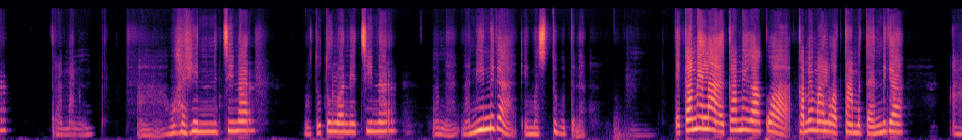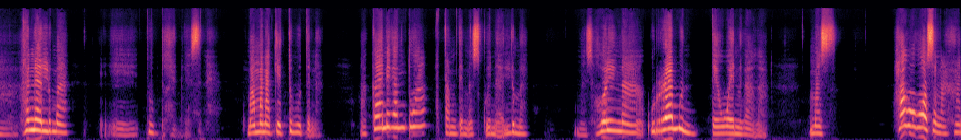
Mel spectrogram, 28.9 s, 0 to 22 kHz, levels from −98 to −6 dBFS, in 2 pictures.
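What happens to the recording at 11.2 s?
At 11.2 s the speech carries periodic clock jitter, which runs through the whole recording rather than starting there. Interference is wobbling the converter's sampling clock at around 700 Hz, so every component of the speech picks up sidebands spaced that far above and below it, strongest on high-frequency content. The result is a rough, metallic edge riding on the sound. Unlike hum or a steady tone, it disappears completely in pauses.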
